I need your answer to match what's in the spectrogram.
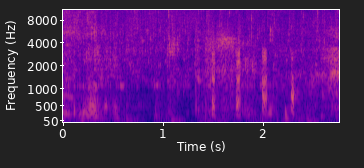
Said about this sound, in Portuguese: põe um efeito de descarga agora, velho. Fazendo um grande favor. Seria mais adequado.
